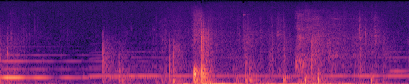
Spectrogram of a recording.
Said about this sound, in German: Dann endlich öffnete sich die Tür.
